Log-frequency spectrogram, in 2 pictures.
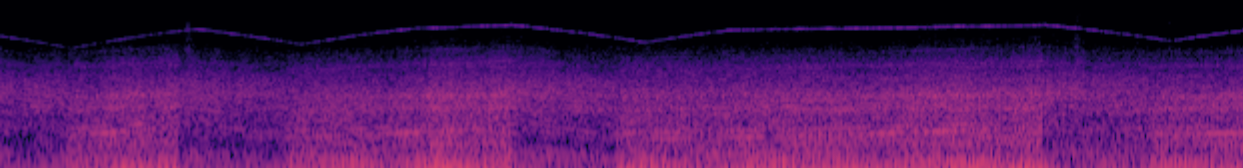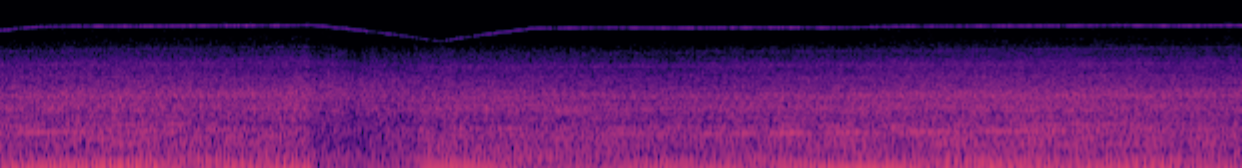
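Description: A truck engine drones and rises in pitch as the truck shifts up through its gears.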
